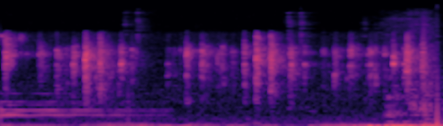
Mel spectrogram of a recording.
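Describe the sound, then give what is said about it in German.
Rapid, uneven clicking of computer keys being typed on, fairly quiet, with a low steady hum underneath and no voices. “gehe jetzt hier gerade immer noch rauf, Moment, weil Westen, ich mich ständig vertippe.”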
